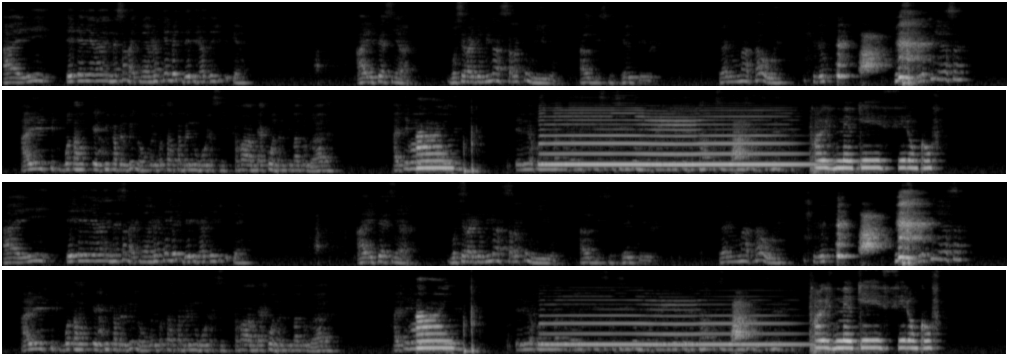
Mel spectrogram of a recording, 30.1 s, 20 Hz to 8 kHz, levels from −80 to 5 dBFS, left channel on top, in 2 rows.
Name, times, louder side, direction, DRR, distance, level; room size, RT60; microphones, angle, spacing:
voice 1, 0.0-3.7 5.3-6.2 6.7-8.4 8.7-9.8 10.8-11.8 12.2-12.5 13.4-14.5 15.4-20.1 20.9-22.1 22.8-27.0, left 1 dB, 45° left, 1 dB, 2.7 m, -41 dB
voice 2, 12.5-13.9 21.3-21.9 26.0-26.4 27.2-29.1, right 2 dB, 75° right, 7 dB, 1.2 m, -26 dB
Wind instrument woodwind instrument, 23.1-27.5, left 7 dB, 80° left, 0.7 m, -29 dB
14.5 x 13.5 x 4.7 m, 0.34 s
head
